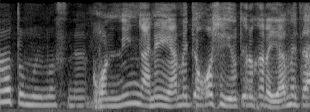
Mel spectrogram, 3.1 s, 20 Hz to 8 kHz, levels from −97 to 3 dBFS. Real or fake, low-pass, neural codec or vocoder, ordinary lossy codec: fake; 7.2 kHz; codec, 44.1 kHz, 7.8 kbps, Pupu-Codec; none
